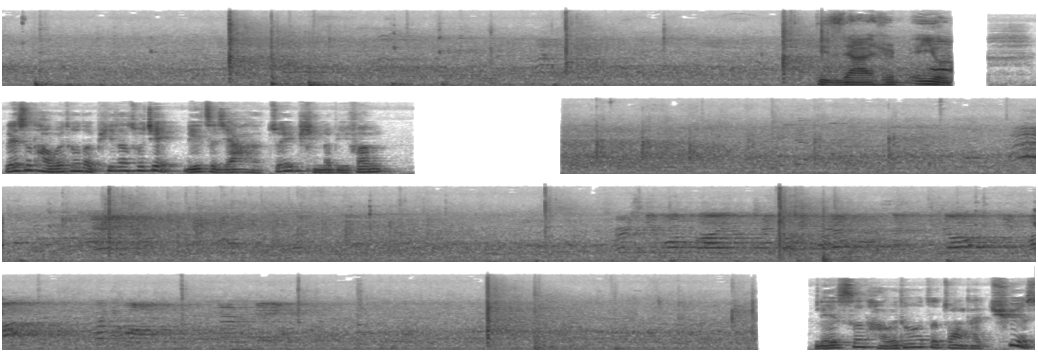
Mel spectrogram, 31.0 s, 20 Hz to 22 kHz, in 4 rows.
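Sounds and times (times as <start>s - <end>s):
arena background hum: 0.0s - 7.1s, 12.0s - 28.9s
racket hitting shuttlecock: 1.6s - 2.5s, 4.1s - 5.1s, 21.3s - 21.8s, 26.9s - 27.5s.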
